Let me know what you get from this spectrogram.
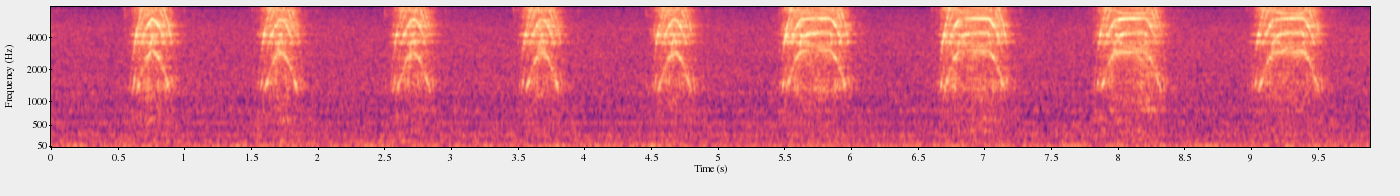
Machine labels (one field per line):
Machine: slide rail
